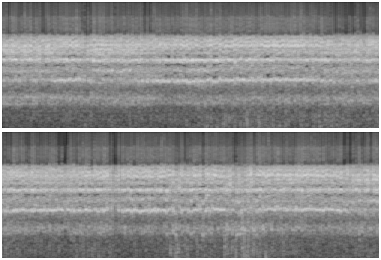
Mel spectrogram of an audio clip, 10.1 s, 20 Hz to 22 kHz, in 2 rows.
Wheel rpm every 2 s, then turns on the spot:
220, 220, 230, 230, 230.
none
